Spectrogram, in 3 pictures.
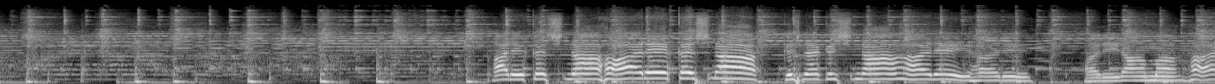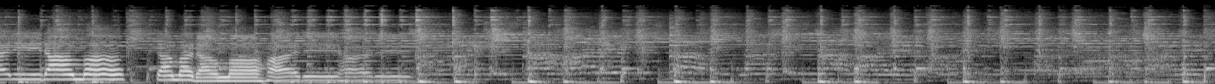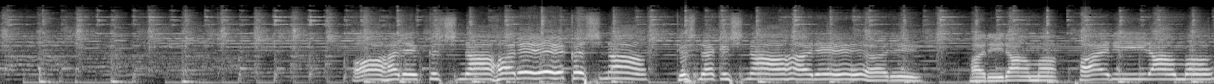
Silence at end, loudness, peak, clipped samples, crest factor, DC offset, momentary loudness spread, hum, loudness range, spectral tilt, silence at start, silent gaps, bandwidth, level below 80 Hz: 0 s; -11 LUFS; 0 dBFS; under 0.1%; 12 dB; under 0.1%; 11 LU; none; 10 LU; -3.5 dB/octave; 0 s; none; 17 kHz; -38 dBFS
